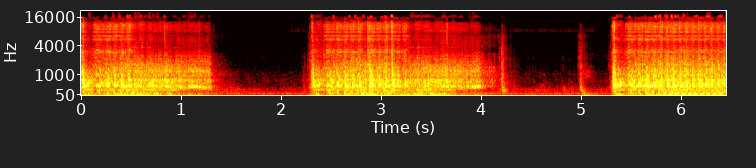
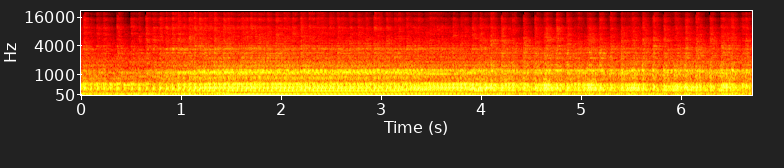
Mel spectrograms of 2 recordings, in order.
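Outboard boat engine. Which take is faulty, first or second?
first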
